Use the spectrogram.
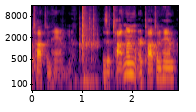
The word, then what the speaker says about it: Tottenham: Is it Tottenham or Tottenham? How do you pronounce that?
